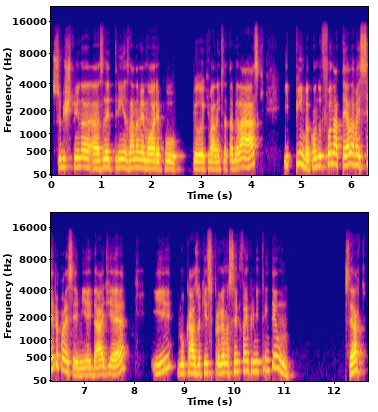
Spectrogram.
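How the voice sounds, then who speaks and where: A man with a slightly high voice teaching a classroom lesson on algorithms. He keeps it casual and relaxed, pauses often to check whether the students are following, and drops in slangy asides. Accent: Brazilian Portuguese. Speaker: instructor. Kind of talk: classroom lecture.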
